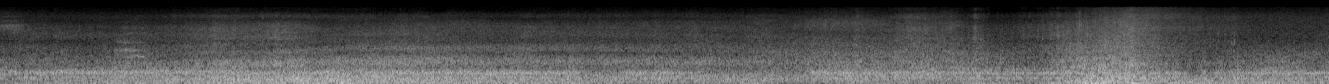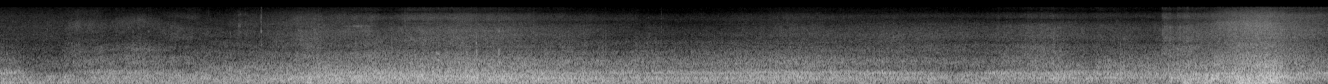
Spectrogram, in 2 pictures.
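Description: Surf washing and breaking on a sandy beach, a continuous rush that swells louder about eleven seconds in and again near the end, with wind buffeting the microphone.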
